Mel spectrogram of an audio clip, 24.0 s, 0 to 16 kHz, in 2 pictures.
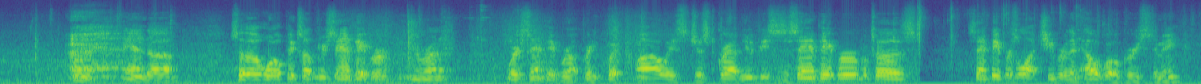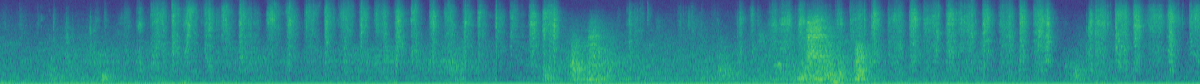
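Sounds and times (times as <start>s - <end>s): sandpaper rubbing on metal: 13.2s - 17.6s, 19.4s - 24.0s.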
